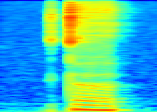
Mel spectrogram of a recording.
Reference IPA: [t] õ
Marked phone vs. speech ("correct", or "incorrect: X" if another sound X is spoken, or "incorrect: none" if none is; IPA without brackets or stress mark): correct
